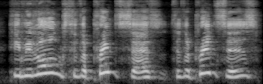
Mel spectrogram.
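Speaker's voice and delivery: very high, loud shout. A narrator's reading. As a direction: shout over everyone. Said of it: "shouted Michael".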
